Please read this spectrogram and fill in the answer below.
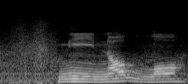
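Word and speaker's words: مِنَ اللّٰه: minallah minallah minallah ya Harusnya kan ditipiskan caranya seperti apa agar tidak ikut-ikutan tebal nah bacanya satu satu dipotong aja enggak apa-apa kalau untuk belajar Enggak apa-apa Mi mina mina baru lafal Allahnya tebal Mina nall minallah huwallah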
